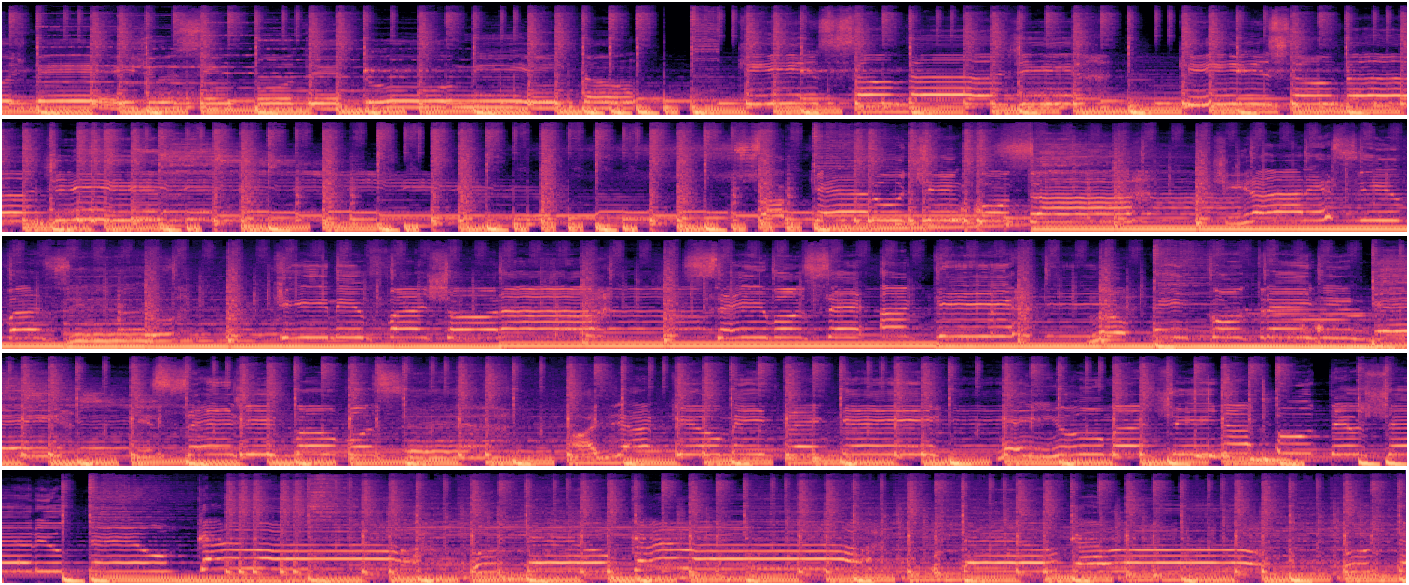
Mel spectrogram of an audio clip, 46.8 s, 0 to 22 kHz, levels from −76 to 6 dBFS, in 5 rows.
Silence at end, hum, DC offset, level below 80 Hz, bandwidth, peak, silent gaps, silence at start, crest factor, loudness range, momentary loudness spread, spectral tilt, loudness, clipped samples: 0 s; none; under 0.1%; -14 dBFS; over 20 kHz; 0 dBFS; none; 0 s; 10 dB; 1 LU; 3 LU; -5 dB/octave; -11 LUFS; under 0.1%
